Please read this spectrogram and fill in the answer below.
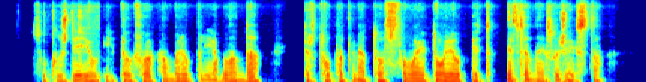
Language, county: Lithuanian, Marijampolė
